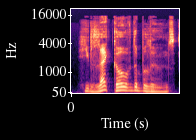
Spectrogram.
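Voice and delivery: ordinary delivery, nothing marked

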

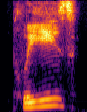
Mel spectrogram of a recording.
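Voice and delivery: small, high rising plea; pleading. A narrator's reading. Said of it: "I pleaded".

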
